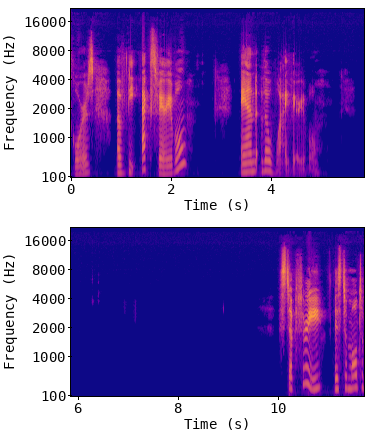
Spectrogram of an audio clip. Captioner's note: pause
